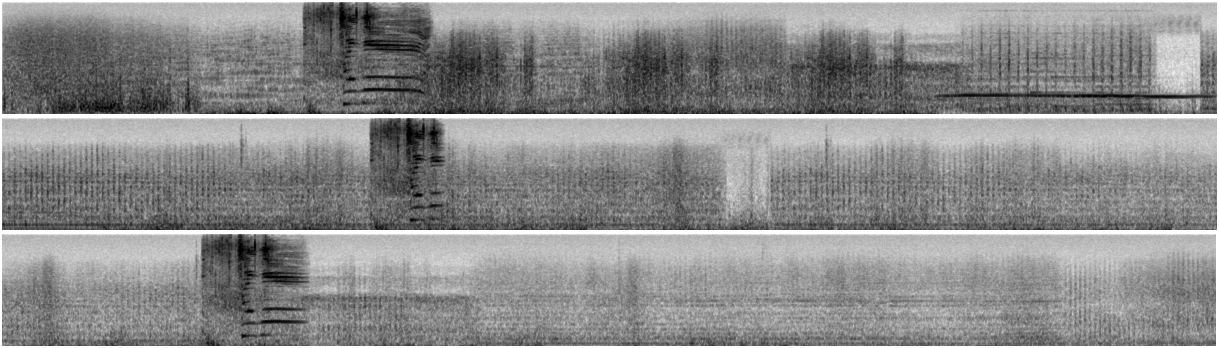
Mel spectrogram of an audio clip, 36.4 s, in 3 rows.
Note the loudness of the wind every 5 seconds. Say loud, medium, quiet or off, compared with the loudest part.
loud, loud, medium, medium, quiet, quiet, quiet, quiet.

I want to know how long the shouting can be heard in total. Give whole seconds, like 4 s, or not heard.
3 s.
